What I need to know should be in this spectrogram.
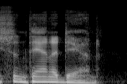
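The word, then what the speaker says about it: Sathanandan: Shivanti Sathanadan.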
